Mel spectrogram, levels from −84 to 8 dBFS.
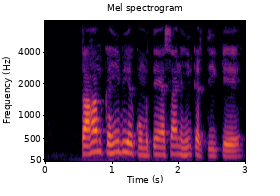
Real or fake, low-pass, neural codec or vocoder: real; 7.2 kHz; none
